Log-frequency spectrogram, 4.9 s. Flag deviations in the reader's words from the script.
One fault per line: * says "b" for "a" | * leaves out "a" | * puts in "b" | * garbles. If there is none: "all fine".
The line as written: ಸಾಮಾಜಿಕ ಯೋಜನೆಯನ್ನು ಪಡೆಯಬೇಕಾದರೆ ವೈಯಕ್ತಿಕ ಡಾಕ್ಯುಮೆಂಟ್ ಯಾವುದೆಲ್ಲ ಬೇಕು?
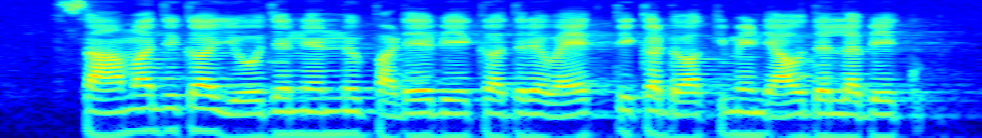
all fine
